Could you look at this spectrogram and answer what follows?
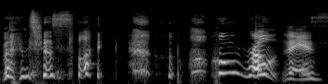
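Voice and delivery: high, slow, laughing outcry; real laughing incredulity; laughing disbelief. Real, not acted. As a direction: laugh while demanding who wrote it.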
